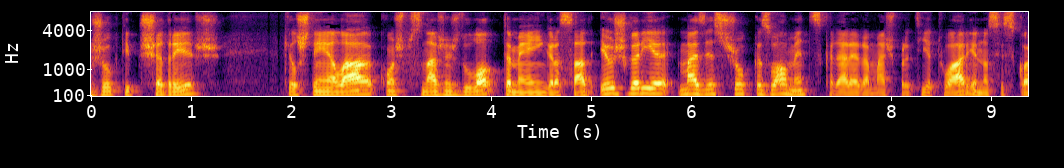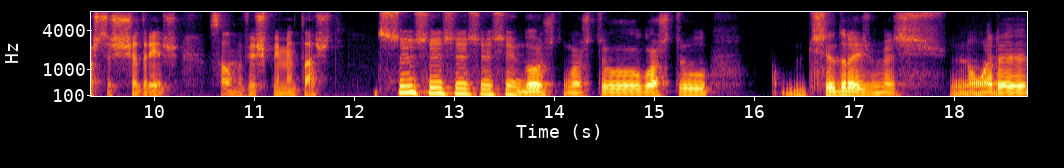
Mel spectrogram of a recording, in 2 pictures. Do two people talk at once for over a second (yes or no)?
no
